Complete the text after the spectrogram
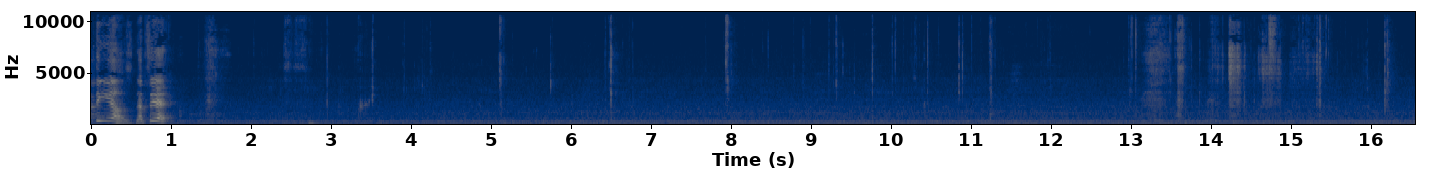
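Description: A woman chews and slurps food close to the microphone.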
